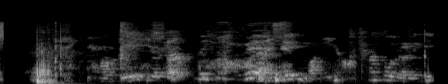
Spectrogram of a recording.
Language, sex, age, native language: Icelandic, male, 14, Icelandic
